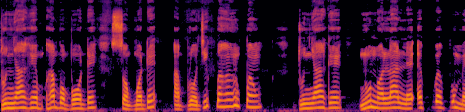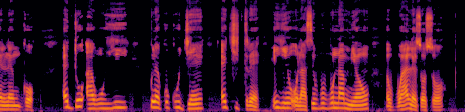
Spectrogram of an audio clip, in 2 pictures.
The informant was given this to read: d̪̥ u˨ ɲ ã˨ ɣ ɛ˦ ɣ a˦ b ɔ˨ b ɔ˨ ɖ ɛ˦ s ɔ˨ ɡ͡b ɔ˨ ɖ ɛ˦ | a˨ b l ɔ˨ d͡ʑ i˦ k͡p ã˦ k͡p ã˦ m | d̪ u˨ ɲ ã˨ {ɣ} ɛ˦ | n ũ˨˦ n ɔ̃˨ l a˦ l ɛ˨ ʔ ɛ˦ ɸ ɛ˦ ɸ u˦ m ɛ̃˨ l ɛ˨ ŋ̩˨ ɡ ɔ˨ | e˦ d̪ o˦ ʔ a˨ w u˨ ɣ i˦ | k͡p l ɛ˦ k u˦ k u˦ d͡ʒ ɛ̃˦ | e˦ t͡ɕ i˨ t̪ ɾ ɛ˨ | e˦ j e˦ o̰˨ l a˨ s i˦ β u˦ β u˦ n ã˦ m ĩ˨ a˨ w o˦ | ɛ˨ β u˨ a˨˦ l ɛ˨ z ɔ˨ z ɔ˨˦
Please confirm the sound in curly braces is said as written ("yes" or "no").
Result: yes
